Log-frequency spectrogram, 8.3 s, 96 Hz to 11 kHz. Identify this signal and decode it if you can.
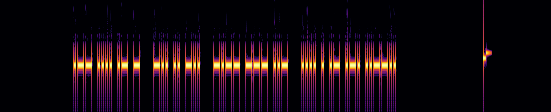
Morse code, heard as a keyed tone, about 40 wpm, 700 Hz. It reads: WHAT DID YOU HEAR?
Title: Sentences from Top 300 Words 40wpm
